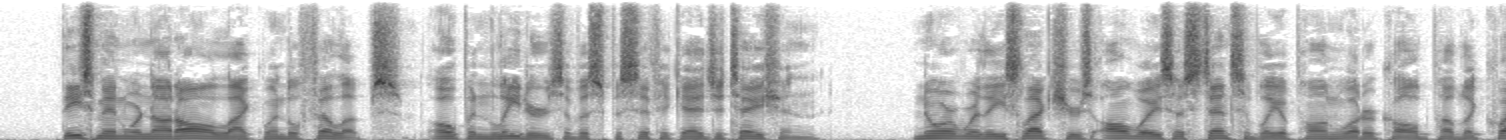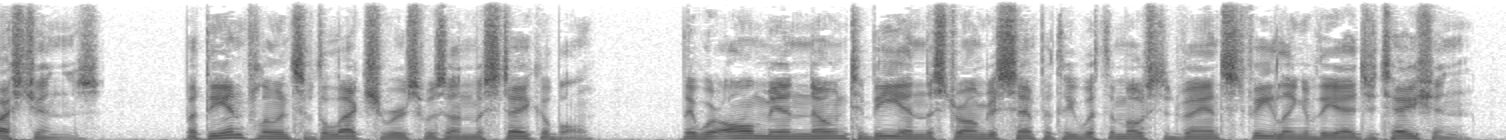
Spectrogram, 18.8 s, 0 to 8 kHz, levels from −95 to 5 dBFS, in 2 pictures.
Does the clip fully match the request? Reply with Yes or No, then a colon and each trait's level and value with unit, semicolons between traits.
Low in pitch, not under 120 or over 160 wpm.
No: low, 110 Hz; average, 170 wpm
